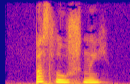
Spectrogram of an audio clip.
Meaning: obedient, dutiful, amenable, agreeable (willing to comply with)
- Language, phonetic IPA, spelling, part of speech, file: Russian, [pɐsˈɫuʂnɨj], послушный, adjective, Ru-послушный.ogg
